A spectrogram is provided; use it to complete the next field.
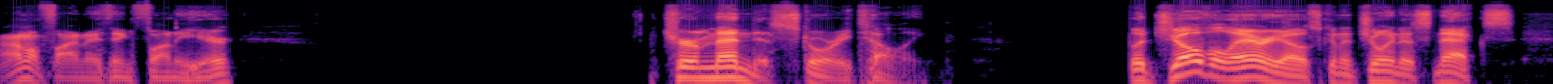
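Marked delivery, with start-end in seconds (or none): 0.0-1.2 dead-serious, very low, flat deadpan. Retelling a story where Brady deadpans a joke: imitating Tom Brady's deadpan. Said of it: "Brady's like".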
